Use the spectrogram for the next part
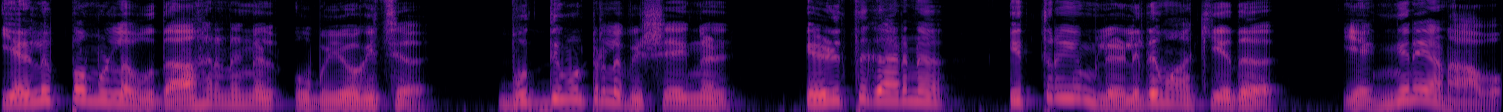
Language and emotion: Malayalam, surprised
